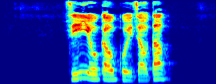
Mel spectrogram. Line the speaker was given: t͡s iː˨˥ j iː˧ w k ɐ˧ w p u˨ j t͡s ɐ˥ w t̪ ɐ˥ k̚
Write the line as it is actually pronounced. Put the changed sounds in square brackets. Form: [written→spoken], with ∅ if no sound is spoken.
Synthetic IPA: t͡s iː˨˥ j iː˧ w k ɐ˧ w [p→k] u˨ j t͡s [ɐ˥→ɐ˨˩] w t̪ ɐ˥ k̚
